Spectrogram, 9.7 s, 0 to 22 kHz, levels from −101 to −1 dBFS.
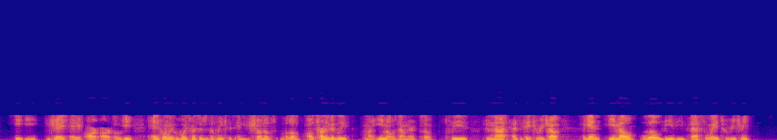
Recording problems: garbled, watery; badly; nothing above 4 kHz
wrong speed, natural pitch; too fast; 1.7 times normal speed

